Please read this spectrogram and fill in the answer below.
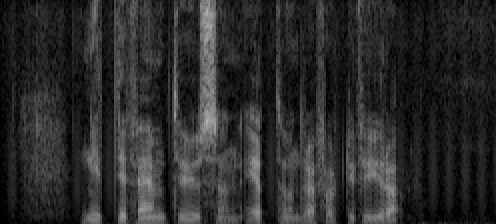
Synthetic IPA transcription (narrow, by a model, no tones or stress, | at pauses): nɪt̪ːɪfɛmːt̪ʰʉ̟ːsənɛt̪hɵnd̪ɾafœʈːɪfyːɾa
